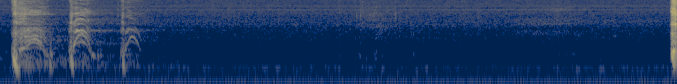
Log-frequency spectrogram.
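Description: A person coughing: three sharp coughs in quick succession right at the start, then near silence, with one more abrupt burst at the very end.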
